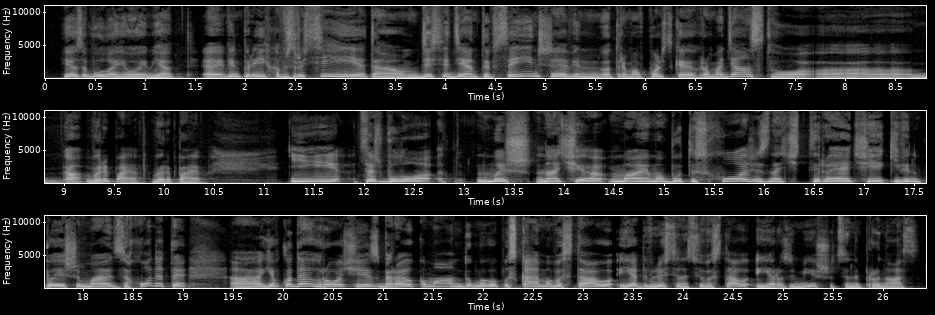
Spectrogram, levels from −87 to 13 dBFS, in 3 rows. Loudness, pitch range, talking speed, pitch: -19 LUFS, 190-245 Hz, 130 wpm, 225 Hz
